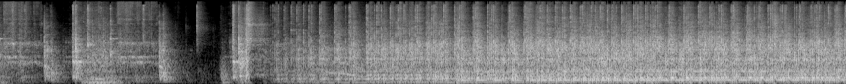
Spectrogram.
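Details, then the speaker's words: Ski-Doo Formula III triple two-stroke, first start in weeks after carb cleaning and adjustment, muffler off: a couple of stumbling tries, then loud crackly steady even buzz; sounds healthy. "that sounds good there's my eardrum though"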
